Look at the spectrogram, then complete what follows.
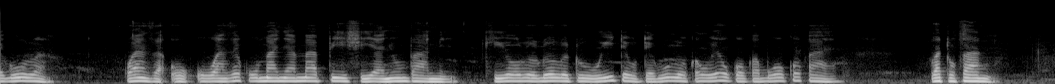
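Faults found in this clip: MP3 compression, throughout, 0 to end. Treble stops dead at 8 kHz: dull, band-limited speech. Plainly audible watery, swirly texture on sibilants; weak spectral detail flickering frame to frame. Consonant attacks smeared. Likely a low-bitrate MP3 encode, roughly consistent with 48 kbps, where the encoder starved of bits drops everything above the cutoff and zeroes quiet frequency lines.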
